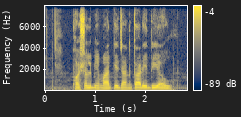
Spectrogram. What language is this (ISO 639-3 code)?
mag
